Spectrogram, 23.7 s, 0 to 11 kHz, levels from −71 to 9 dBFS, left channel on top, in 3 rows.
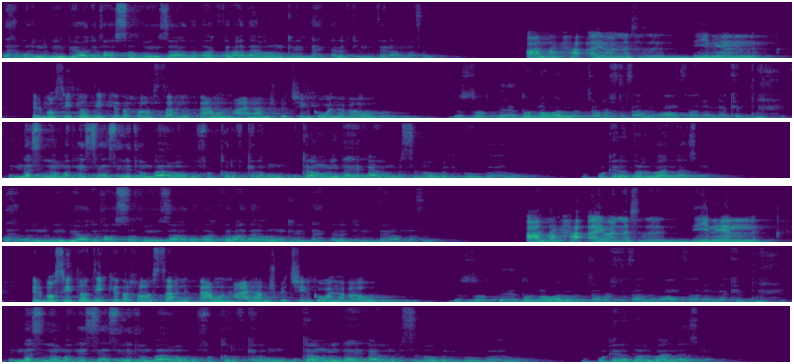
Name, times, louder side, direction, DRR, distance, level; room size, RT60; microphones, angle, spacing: voice 1, 0.0-4.3 10.0-10.2 11.4-12.0 12.4-21.0 21.8-22.9, left 1 dB, 20° left, 2 dB, 3.7 m, -29 dB
voice 2, 5.2-7.6 8.2-12.1 15.4-15.6, right 2 dB, 40° right, 9 dB, 1.3 m, -28 dB
24.0 x 24.0 x 9.6 m, 0.87 s
head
